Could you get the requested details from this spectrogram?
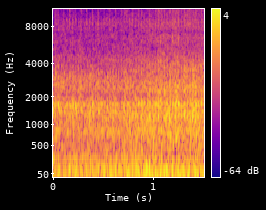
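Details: Ram 1500 under the 'Service DEF System – Engine will not restart' warning, running after a temporary start by shorting two terminals. Even, settled diesel idle with a steady low throb and no knocks, misses or hunting.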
